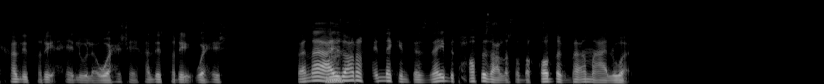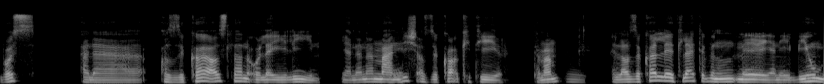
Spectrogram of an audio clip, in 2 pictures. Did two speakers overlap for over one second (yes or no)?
no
